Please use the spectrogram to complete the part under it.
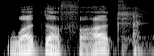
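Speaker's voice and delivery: put-on childlike kid voice. Retelling a batter's reaction to his first 102-mile fastball, imitating a kid's voice. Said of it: "I bet he said it like a kid too".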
